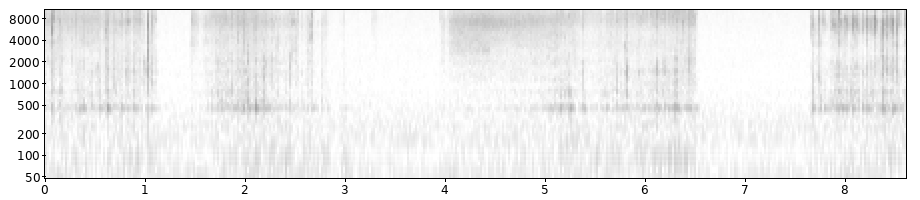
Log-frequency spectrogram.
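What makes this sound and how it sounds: Long nails tap and scratch the studded face of a gold rhinestone-studded hard-shell clutch held in both hands. Quiet bursts of bright, crinkly scratching and light patter-like taps alternate with near-silent pauses. A faint steady tone sits around 430 Hz beneath the scratching.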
